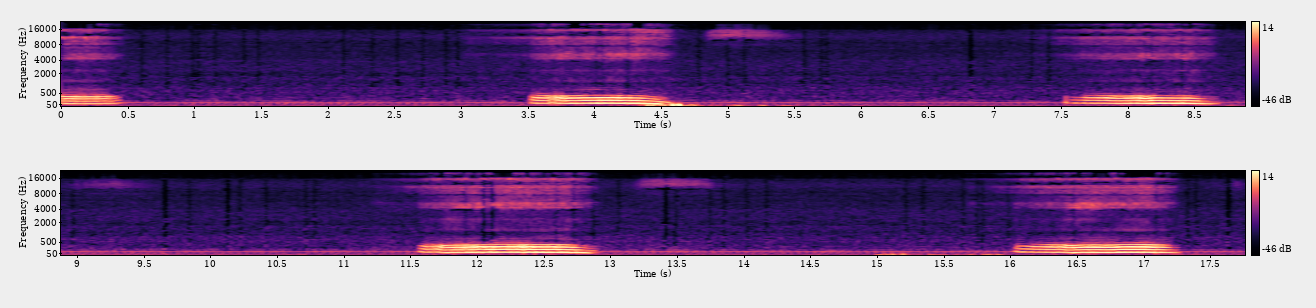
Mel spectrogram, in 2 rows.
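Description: Steady, regular low snores about 14 a minute, each a buzzing rumble on breathing in, with faint room hum; ordinary snoring.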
